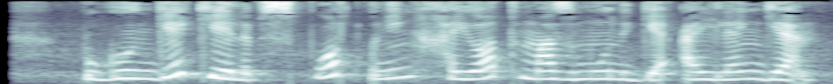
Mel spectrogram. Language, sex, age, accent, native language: Uzbek, female, under 19, Samarqand, Uzbek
